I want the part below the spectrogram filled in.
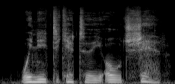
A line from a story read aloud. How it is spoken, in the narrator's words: whispered Tom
